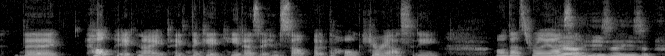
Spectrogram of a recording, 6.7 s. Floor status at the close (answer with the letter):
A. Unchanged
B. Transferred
B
